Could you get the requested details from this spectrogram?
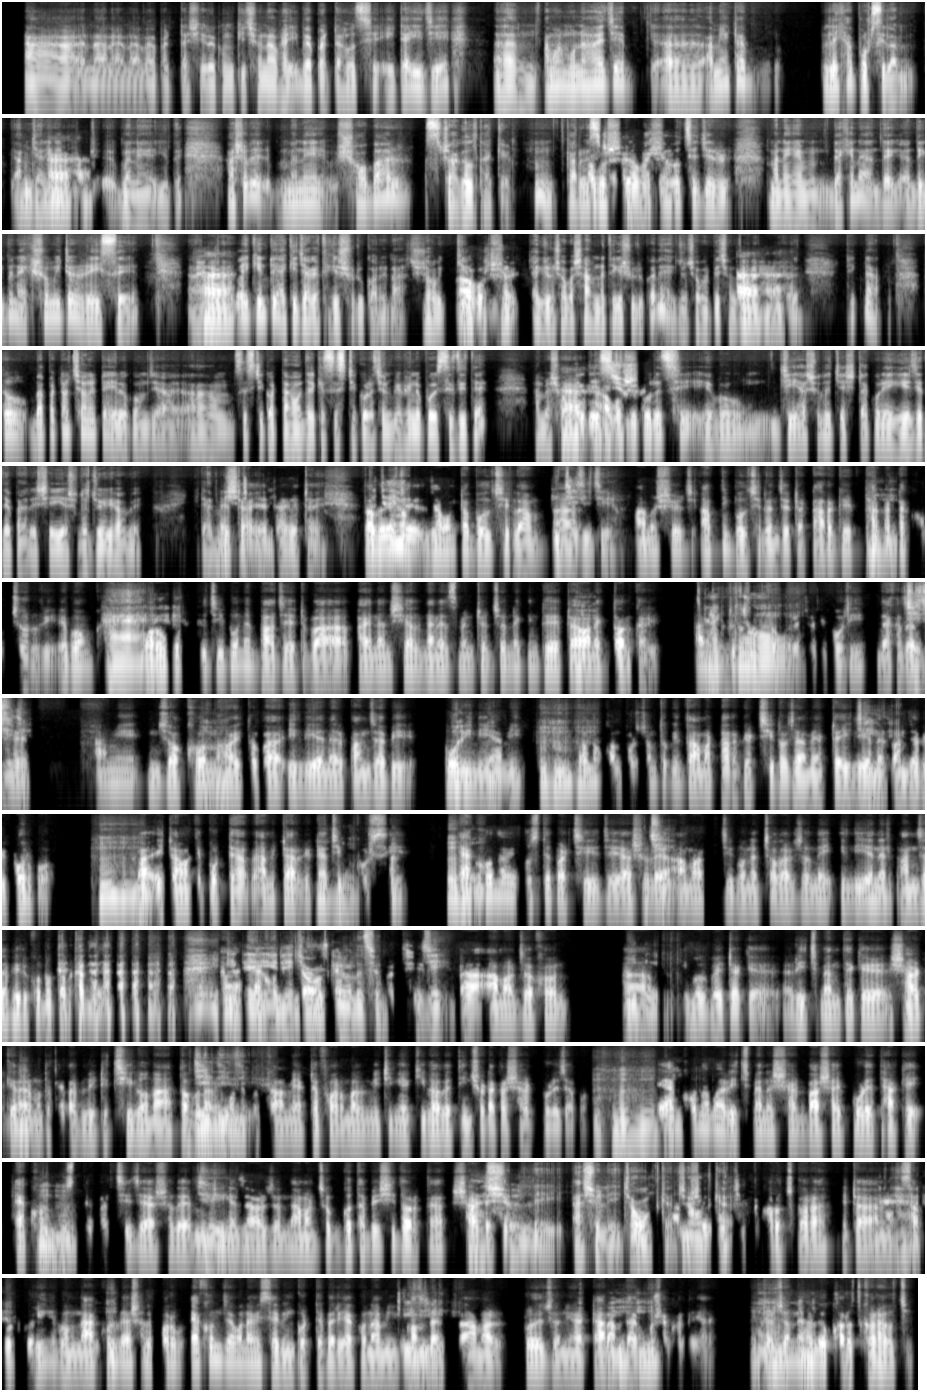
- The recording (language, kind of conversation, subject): Bengali, unstructured, বেতন বাড়ার পরও অনেকেই কেন আর্থিক সমস্যায় পড়ে?
- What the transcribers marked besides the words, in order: static; drawn out: "হ্যাঁ"; other noise; laugh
